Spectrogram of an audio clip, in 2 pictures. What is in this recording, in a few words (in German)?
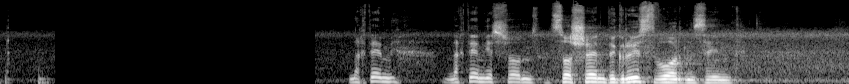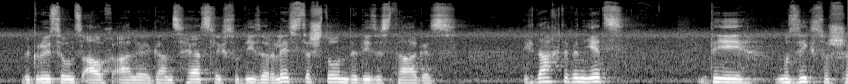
Ansage; Die Ernte der Erde ist duerr geworden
